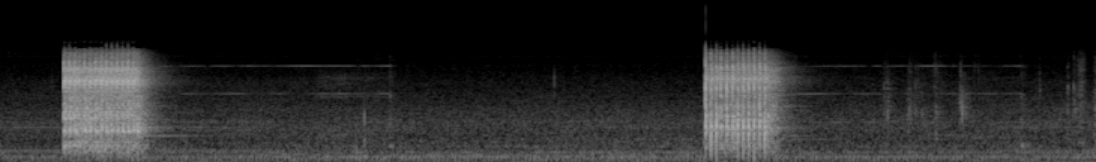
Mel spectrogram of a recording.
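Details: Harley-Davidson Street Bob motorcycle: two short bursts of fast machine-gun clicking on each press of the start button, and the engine never turns over; a starting fault.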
